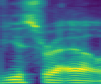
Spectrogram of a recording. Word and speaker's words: Israel: Well, and it's weird that we pronounce it, Israel Instead of Yisrael, right? or Jisrael, because if Yeah. we're gonna take the y and make it a j.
